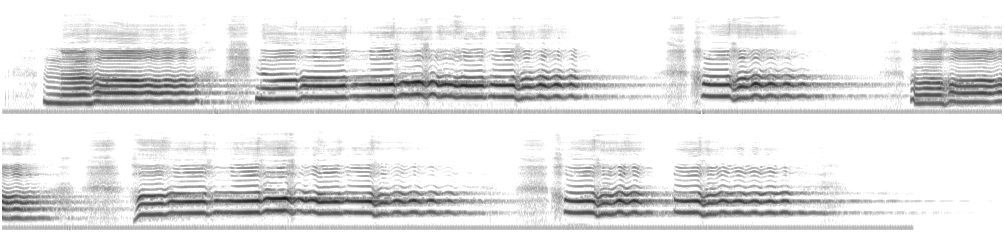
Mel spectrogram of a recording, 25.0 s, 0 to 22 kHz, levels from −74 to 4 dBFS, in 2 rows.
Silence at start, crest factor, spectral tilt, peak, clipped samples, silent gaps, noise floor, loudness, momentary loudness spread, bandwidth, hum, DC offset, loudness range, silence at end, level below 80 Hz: 0.5 s; 18 dB; -2.5 dB/octave; -2 dBFS; under 0.1%; none; -73 dBFS; -17 LUFS; 16 LU; 13.5 kHz; none; under 0.1%; 9 LU; 2.15 s; -56 dBFS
